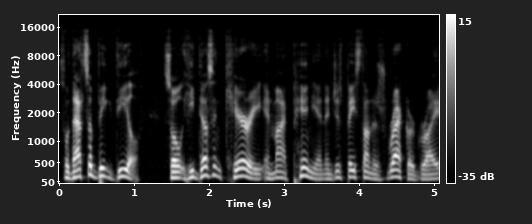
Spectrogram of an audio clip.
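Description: With a dry, close sound with no echo and a very clean recording over a silent background, a man in an American accent speaks at a fairly quick pace, medium pitch and lively intonation. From Southern California. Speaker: boxing podcast host. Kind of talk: casual chat about boxing.

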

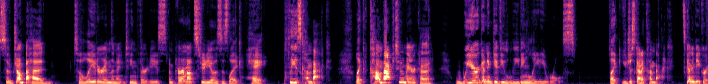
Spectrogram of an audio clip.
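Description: With very wide pitch swings, a woman speaks in a very deep, low voice that has a bright, sharp tone. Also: moderate pace. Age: 30s. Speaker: podcast co-host. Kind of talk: casual chat. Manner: animated.

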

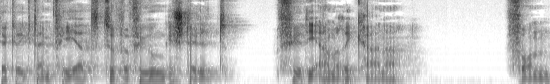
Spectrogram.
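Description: With an Upper Austrian accent, a man speaks at a very slow pace in a very deep, low pitch with fairly even intonation. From Upper Austria (Steyr). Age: 40s. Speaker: professional horse trainer and reining rider. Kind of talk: interview.

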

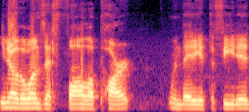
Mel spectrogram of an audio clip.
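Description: A man speaks in an ordinary speaking voice at medium pitch, with fairly even intonation and a dry, close sound with no echo. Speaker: remote guest. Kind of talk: casual chat. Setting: remote recording.

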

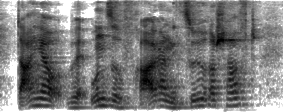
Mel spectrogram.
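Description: A somewhat breathy man at a moderate pace, with audible room echo. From northern Germany, Lower Saxony near Bremen. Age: 20s. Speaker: podcast co-host. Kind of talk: casual chat.

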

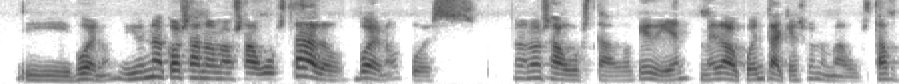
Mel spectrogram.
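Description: A woman speaks in a plain, everyday voice at a medium pitch. Her pace is fairly quick and her intonation lively. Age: 40s. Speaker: chemical plant worker. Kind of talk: testimony. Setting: video call.

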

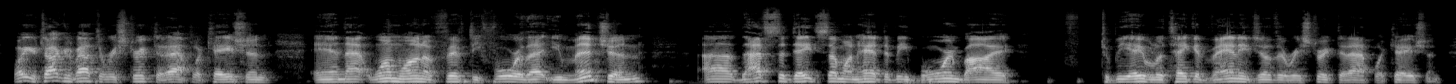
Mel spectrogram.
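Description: At a moderate pace, a man talks in a normal speaking voice at medium pitch with ordinary pitch variation. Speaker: co-host and Social Security expert. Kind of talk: explanatory podcast discussion. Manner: measured, explanatory.

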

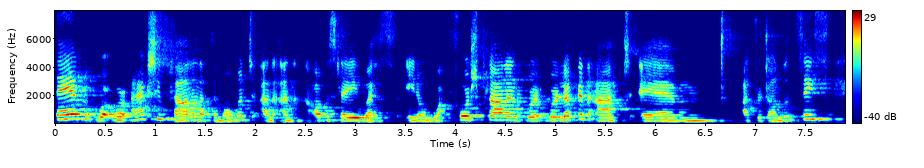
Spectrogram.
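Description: This woman has a Northern Irish accent and a fairly high pitch. She talks at a moderate pace with ordinary pitch variation. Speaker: HR consultant and lecturer. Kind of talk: interview.

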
